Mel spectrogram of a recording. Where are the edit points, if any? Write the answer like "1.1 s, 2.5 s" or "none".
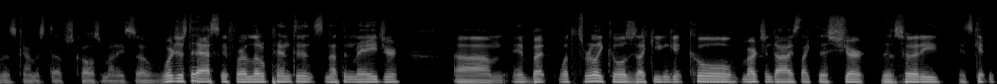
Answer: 8.8 s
